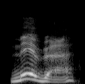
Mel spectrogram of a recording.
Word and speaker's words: mirror: it by the way that's mirror there's two syllables mirror so in my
